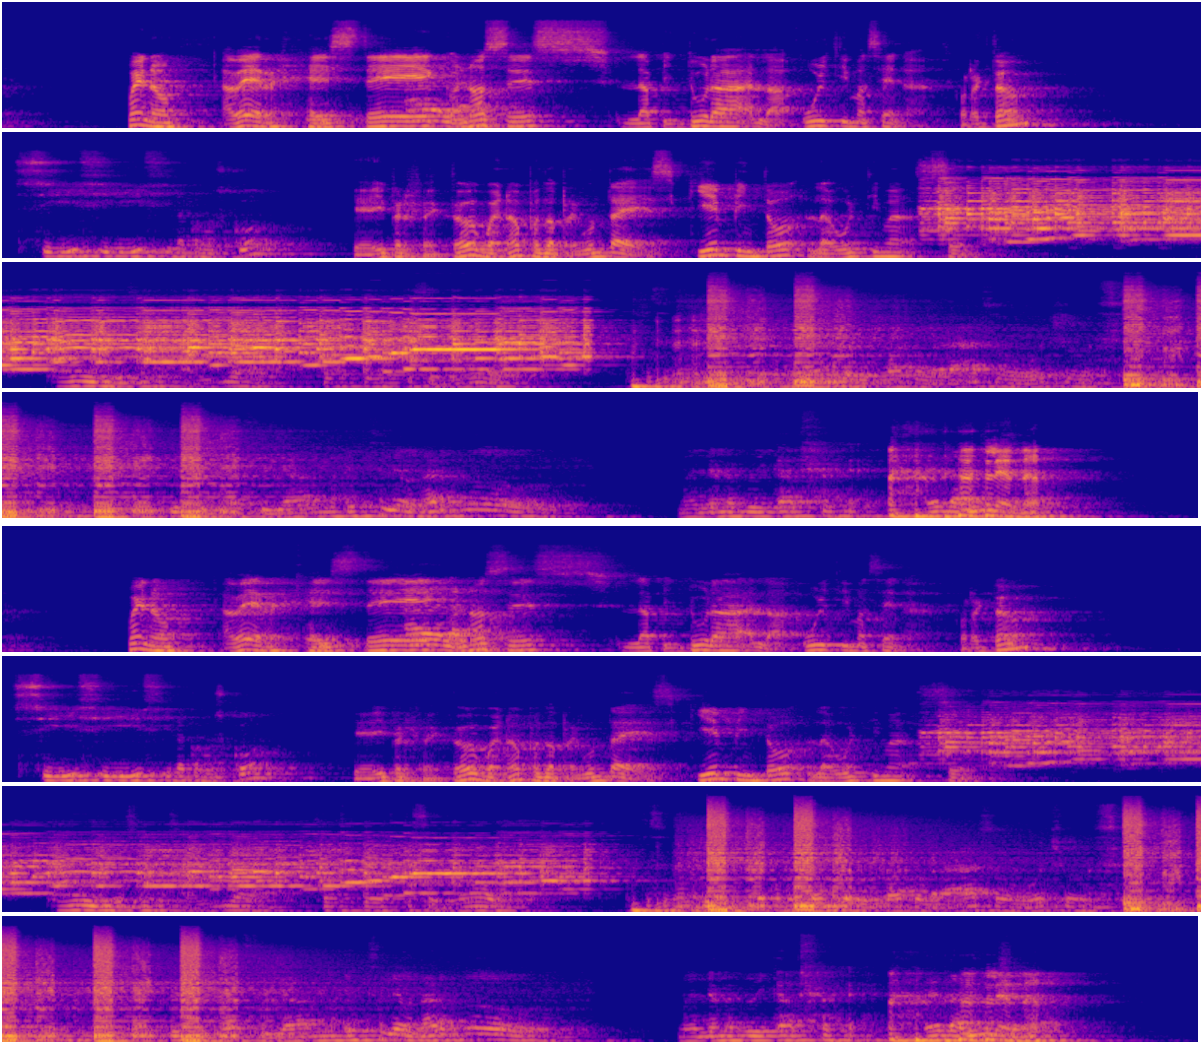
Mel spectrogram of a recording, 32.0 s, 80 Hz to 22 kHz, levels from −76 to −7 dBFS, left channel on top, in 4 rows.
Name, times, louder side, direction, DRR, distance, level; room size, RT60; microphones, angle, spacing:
voice 1, 0.8-6.9 10.3-14.6 20.2-20.8 29.9-30.9, left 3 dB, 55° left, 5 dB, 1.1 m, -30 dB
voice 2, 2.7-3.2 8.1-9.8 16.3-17.9 18.1-19.4 20.3-24.5 24.8-27.7 28.5-30.9, right 2 dB, 65° right, -3 dB, 3.0 m, -36 dB
sound 1, 14.1-19.9, left 7 dB, 85° left, 0.7 m, -24 dB
sound 2, 20.5-22.2 23.5-25.9, right 2 dB, 30° right, 0.8 m, -27 dB
26.5 x 18.5 x 2.9 m, 1.2 s
head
